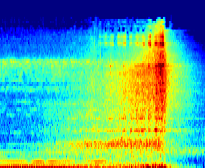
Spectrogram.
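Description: Logo-intro sting: a low droning music bed with held tones under a rising swell that builds to a sharp hit about three seconds in, then drops off suddenly and fades away.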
